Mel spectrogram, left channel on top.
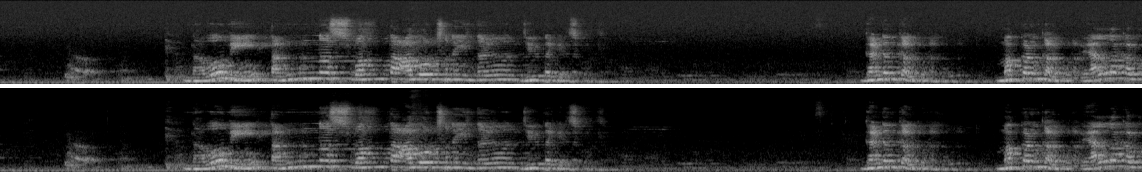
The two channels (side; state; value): left; noise; hiss, 13 dB below the sound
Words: ನವೋಮಿ ತನ್ನ ಸ್ವಂತ ಆಲೋಚನೆಯಿಂದ ಜೀವಿತ ಕೆಡಿಸ್ಕೊಂಡ್ರು. ಗಂಡನ್ ಕಳ್ಕೊಂಡ್ರು, ಮಕ್ಕಳನ್ನ ಕಳ್ಕೊಂಡ್ರು, ಎಲ್ಲ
